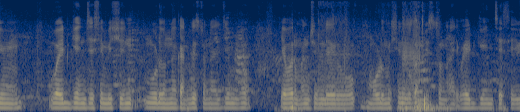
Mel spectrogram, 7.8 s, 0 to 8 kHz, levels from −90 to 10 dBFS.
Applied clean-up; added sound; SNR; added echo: none; Fart; 14 dB; none.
